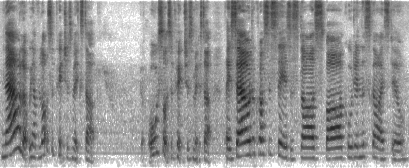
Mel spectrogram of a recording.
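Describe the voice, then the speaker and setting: A woman's voice: medium pitch, moderate pace. Woman teacher reading a story, noisy background. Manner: expressive, asks the listeners questions and points out pictures. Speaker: primary school teacher. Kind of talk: storytime read-aloud for young children.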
